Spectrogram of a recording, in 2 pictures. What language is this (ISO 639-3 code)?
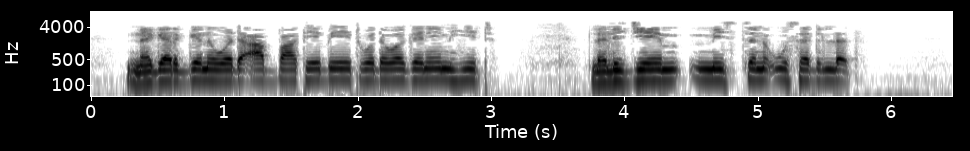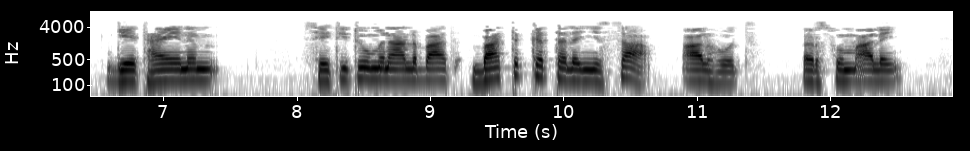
amh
